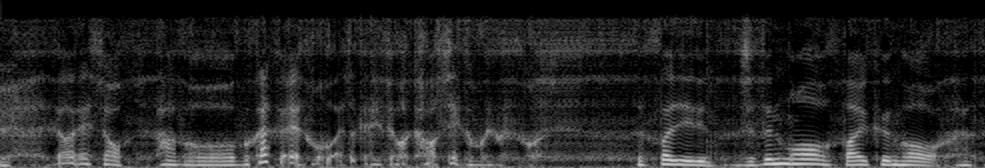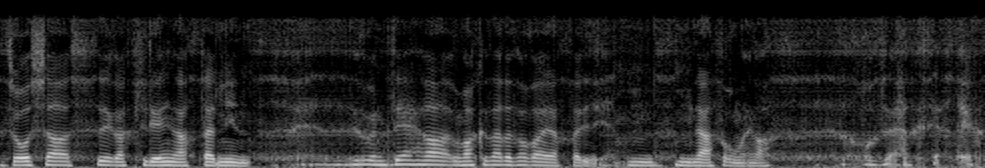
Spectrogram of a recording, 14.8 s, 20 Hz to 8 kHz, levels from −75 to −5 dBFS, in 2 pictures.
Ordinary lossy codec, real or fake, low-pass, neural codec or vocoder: none; fake; 7.2 kHz; autoencoder, 22.05 kHz, a latent of 192 numbers a frame, VITS, trained on many speakers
